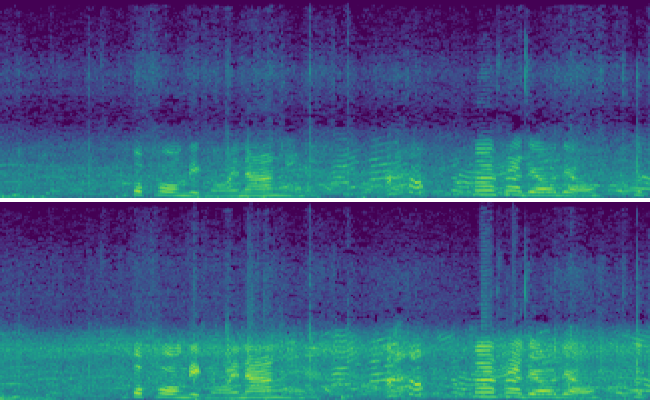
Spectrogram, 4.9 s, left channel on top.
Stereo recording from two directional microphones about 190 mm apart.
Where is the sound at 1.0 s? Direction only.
15° left (ahead or behind).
